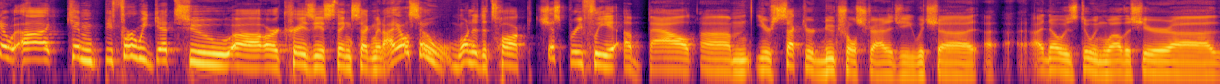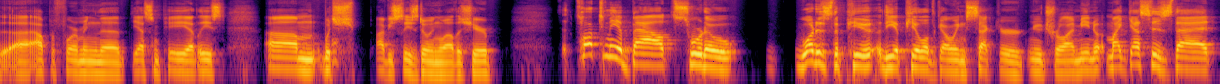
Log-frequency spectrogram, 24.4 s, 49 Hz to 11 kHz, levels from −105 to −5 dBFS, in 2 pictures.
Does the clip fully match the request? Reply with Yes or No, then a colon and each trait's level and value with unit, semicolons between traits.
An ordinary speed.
Yes: average, 185 wpm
